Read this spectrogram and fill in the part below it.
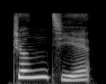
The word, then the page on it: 症结: zhēng jié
